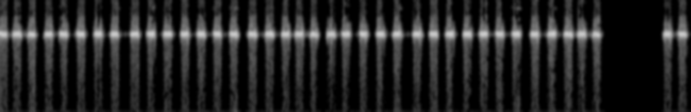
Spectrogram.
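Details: Cricket sound for repelling rats: clear, shrill chirps pulse regularly about four times a second, then stop for about a second before resuming briefly, with no background noise.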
